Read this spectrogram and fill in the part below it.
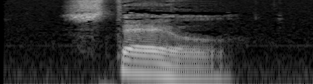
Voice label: "stijl", Dutch

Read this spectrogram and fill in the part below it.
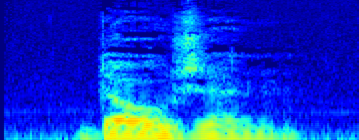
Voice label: "dozen", Dutch

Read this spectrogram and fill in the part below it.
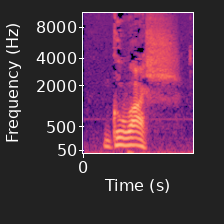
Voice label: "gouache", Dutch

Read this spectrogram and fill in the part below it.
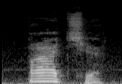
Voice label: "praatje", Dutch

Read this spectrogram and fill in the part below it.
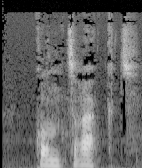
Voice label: "contract", Dutch

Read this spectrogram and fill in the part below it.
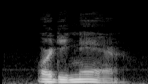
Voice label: "ordinair", Dutch

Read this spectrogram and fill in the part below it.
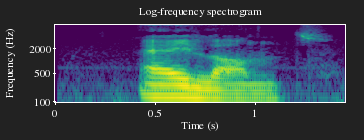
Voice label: "eiland", Dutch

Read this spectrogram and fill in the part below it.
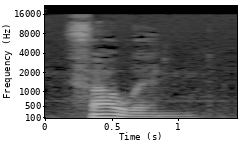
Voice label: "vouwen", Dutch

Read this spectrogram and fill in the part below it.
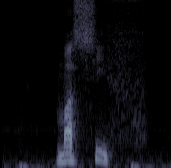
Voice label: "massief", Dutch; 'solid'

